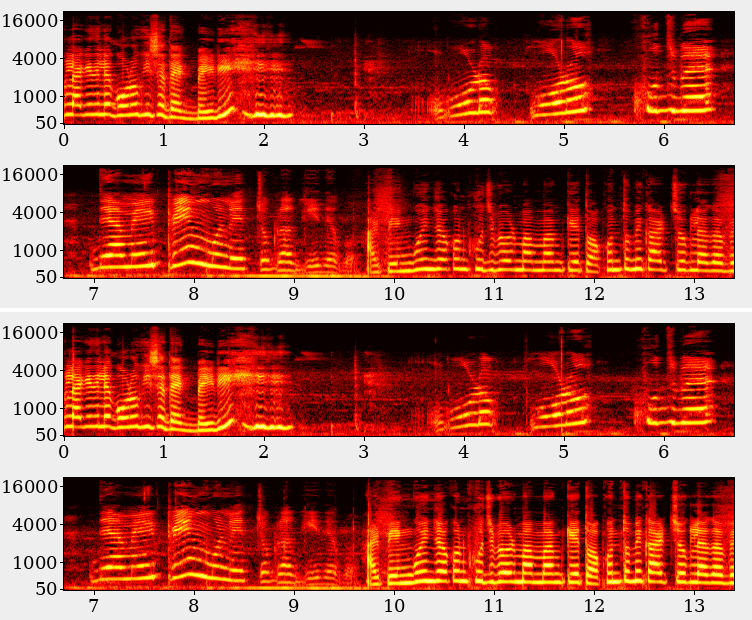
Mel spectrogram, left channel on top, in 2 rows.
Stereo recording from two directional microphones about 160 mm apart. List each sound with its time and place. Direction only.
0.0 s a woman's voice: 25° right (ahead or behind)
3.7 s cat: 15° left (ahead or behind)
4.7 s babbling: 20° left (ahead or behind)
5.8 s a child's voice: 25° left (ahead or behind)
9.7 s a woman's voice: 60° right (ahead or behind)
